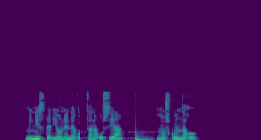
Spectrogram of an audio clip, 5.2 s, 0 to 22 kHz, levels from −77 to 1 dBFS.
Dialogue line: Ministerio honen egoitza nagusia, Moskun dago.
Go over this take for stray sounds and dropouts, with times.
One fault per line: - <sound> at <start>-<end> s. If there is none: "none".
- dropout at 1.6-1.7 s
- thud at 2.7-3.1 s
